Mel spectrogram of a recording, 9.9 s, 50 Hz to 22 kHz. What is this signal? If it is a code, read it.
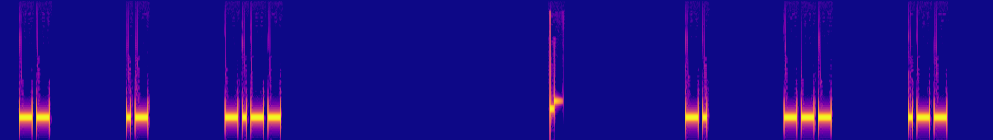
Morse code, heard as a keyed tone, about 27 wpm, spaced as for 10 wpm, 700 Hz. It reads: MAY NOW
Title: 6x Character Spacing - Top 200 Words - 28wpm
